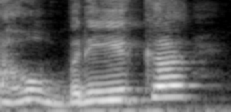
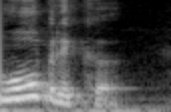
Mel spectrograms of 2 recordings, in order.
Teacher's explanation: Por que que a palavra rubrica é paroxítona se a maior parte das pessoas fala rúbrica?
